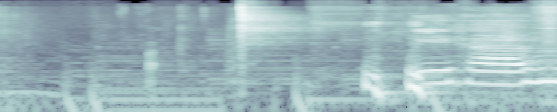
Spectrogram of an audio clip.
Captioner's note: laughter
